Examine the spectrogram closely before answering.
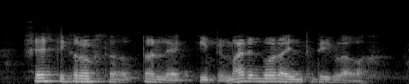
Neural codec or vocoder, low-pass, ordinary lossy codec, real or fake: autoencoder, 48 kHz, 32 numbers a frame, DAC-VAE, trained on Japanese speech; 19.8 kHz; AAC, 24 kbps; fake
